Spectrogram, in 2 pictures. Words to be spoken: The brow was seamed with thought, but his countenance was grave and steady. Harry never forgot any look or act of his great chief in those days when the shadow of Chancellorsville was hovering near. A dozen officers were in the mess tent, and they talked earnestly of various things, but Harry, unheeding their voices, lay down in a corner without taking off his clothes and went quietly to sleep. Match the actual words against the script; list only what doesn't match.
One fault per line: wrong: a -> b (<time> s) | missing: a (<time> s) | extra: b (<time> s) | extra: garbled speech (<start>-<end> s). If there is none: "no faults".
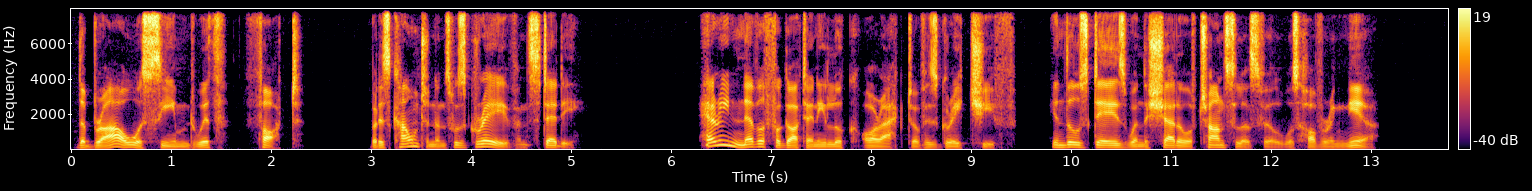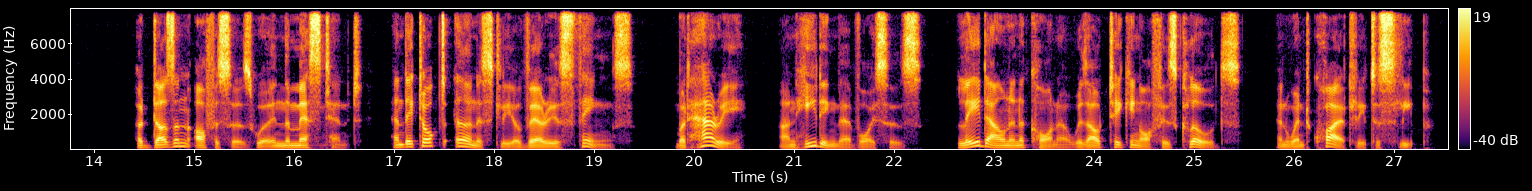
no faults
